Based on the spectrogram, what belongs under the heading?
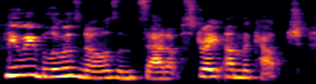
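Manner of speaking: ordinary delivery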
